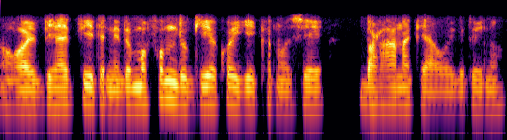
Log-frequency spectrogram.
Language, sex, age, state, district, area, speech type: Manipuri, male, 30-45, Manipur, Churachandpur, rural, conversation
